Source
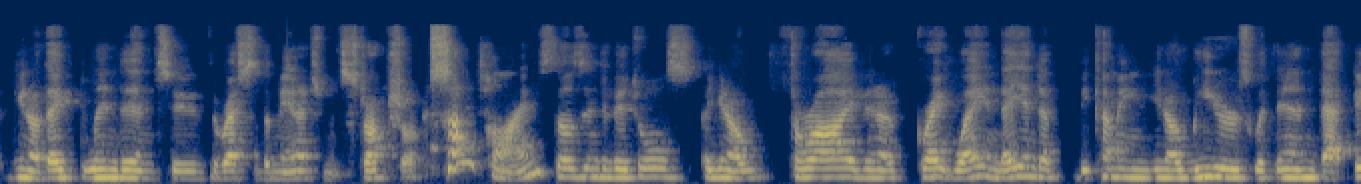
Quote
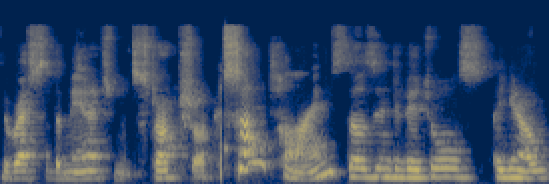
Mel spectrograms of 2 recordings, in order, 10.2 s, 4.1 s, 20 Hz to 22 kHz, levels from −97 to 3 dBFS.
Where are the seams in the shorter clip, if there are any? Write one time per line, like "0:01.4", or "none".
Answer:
none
